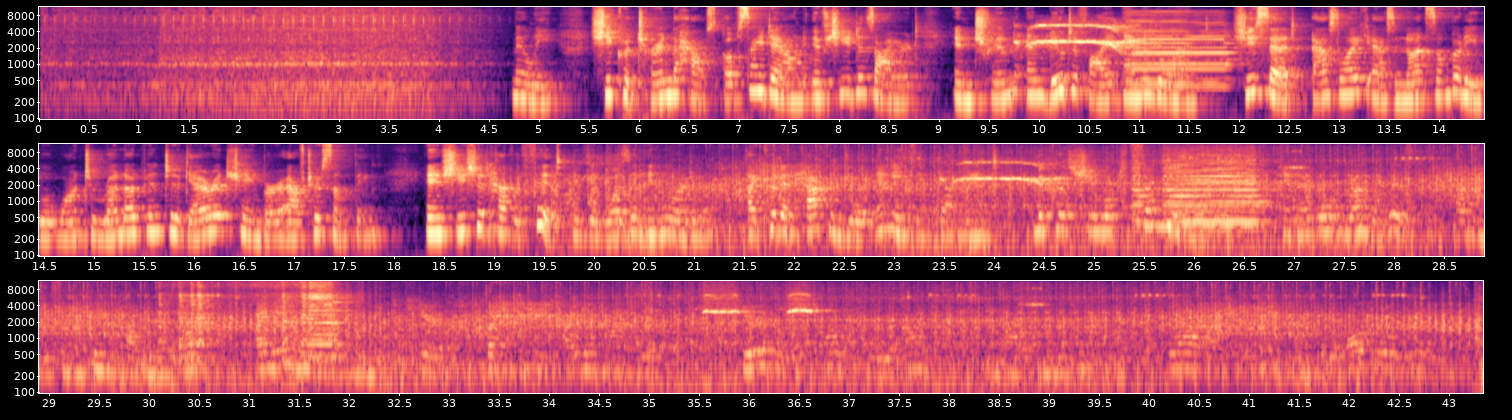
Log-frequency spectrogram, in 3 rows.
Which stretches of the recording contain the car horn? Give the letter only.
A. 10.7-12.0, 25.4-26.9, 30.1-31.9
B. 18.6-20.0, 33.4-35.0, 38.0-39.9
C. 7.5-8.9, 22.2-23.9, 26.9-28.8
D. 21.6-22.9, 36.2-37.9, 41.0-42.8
A.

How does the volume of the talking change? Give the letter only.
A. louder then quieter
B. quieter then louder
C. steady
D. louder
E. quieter
E.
